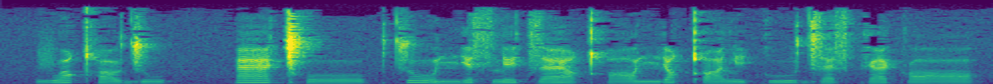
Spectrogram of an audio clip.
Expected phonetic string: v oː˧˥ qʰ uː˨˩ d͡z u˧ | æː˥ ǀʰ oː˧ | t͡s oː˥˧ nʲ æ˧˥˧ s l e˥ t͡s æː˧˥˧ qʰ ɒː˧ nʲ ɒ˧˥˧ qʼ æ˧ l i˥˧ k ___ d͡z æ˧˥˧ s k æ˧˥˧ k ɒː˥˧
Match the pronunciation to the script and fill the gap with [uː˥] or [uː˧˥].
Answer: uː˥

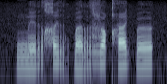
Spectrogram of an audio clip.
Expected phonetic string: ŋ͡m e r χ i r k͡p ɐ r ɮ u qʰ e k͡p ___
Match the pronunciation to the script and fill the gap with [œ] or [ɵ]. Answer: ɵ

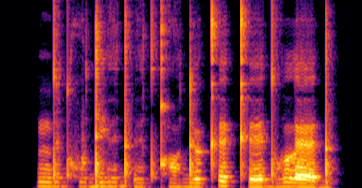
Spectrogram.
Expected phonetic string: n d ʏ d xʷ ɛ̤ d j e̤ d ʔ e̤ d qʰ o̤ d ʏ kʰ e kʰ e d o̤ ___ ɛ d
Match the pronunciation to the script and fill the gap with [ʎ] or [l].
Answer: l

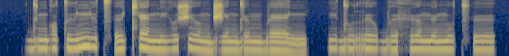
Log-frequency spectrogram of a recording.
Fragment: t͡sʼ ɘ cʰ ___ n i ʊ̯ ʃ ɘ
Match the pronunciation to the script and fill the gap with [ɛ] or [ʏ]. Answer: ɛ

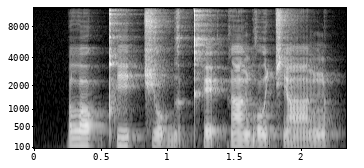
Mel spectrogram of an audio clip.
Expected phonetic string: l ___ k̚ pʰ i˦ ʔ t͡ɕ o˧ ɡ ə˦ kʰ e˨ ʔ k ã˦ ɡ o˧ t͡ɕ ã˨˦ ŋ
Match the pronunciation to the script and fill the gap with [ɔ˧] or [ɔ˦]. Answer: ɔ˦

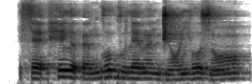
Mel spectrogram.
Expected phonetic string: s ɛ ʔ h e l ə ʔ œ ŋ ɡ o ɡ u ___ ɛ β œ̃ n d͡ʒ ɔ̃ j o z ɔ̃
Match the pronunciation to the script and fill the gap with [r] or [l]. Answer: l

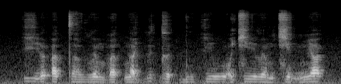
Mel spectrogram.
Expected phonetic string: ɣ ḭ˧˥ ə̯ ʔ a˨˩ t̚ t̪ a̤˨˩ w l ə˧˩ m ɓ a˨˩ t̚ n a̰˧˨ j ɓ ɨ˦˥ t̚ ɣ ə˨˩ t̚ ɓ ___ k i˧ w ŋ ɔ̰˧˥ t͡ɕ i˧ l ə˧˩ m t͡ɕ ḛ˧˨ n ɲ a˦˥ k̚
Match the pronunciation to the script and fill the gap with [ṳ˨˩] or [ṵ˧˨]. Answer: ṳ˨˩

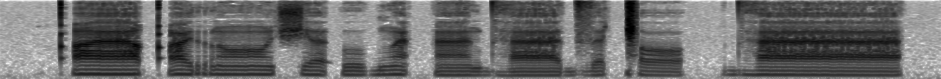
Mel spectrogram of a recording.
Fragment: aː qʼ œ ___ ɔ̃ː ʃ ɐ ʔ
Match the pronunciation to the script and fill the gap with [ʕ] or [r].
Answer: r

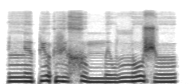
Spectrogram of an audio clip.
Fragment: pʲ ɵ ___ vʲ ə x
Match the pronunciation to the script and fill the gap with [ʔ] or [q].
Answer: ʔ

